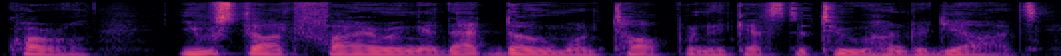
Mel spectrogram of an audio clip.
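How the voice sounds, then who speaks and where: A man voicing a tough, protective action hero in an audiobook, with a clipped, low-key, commanding manner. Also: normal speed, warm tone, husky, no echo. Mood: brisk, resolute.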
